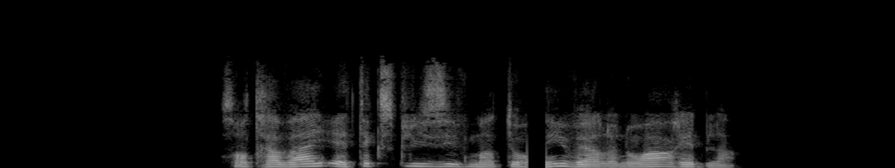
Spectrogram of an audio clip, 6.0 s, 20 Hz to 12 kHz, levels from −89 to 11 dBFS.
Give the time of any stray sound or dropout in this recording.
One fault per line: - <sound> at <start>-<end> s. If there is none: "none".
- dropout at 3.5-3.6 s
